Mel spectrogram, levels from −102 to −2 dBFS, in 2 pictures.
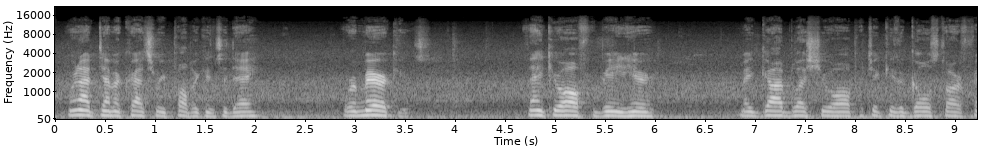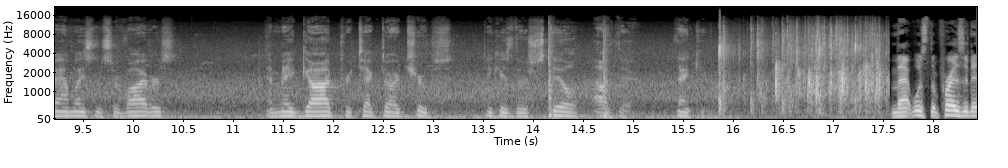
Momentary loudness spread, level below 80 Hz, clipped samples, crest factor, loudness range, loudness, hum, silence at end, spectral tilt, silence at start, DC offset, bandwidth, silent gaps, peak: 19 LU; -54 dBFS; under 0.1%; 26 dB; 5 LU; -24 LUFS; none; 0 s; -4.5 dB/octave; 0 s; under 0.1%; 15 kHz; none; 0 dBFS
